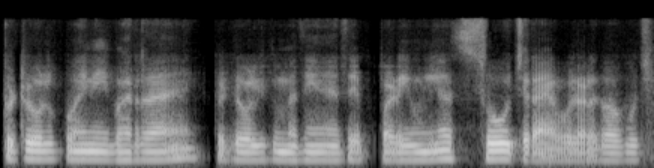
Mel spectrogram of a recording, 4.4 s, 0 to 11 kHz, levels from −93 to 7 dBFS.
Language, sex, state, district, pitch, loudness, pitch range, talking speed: Hindi, male, Uttar Pradesh, Lucknow, 115 Hz, -19 LUFS, 110-120 Hz, 260 wpm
